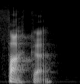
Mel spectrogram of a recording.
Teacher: o ar simplesmente vai passar entre o seu lábio e o dente de cima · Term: som do F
